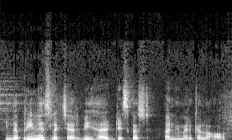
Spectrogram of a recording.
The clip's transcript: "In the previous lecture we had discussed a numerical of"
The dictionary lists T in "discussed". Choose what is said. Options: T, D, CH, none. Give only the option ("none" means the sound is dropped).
T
